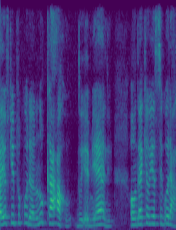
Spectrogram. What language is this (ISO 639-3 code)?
por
